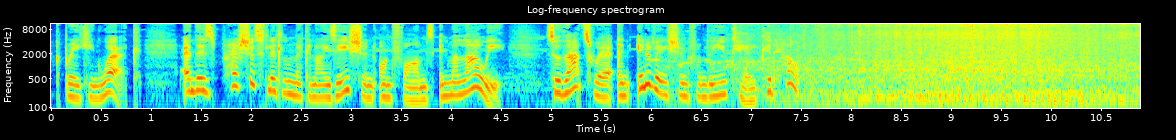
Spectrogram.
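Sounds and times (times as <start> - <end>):
speech: 0.2 - 7.8
small solar-powered two-wheeled walk-behind tractor motor humming: 6.0 - 10.8.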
